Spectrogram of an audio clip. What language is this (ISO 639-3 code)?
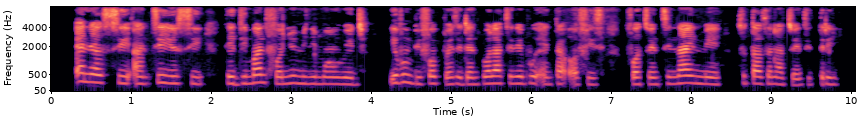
pcm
